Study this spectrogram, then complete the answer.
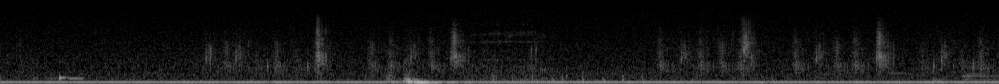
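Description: Blocks of stone crack and crumble as they are dug out with a pickaxe.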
